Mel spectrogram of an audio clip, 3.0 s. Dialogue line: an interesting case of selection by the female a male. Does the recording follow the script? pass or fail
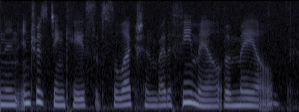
pass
